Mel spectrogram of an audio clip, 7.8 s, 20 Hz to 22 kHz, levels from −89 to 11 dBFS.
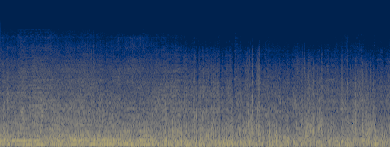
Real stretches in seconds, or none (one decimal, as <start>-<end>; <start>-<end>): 3.7-5.2; 6.0-6.7; 7.2-7.8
